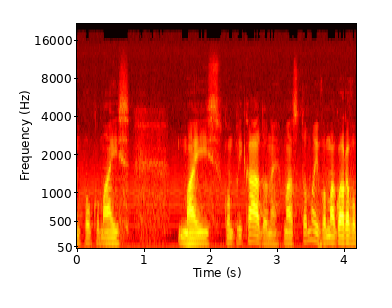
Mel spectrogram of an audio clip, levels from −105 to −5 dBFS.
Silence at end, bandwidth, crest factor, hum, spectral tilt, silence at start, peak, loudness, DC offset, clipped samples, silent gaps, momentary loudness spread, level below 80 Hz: 0 s; 19 kHz; 22 dB; none; -6 dB/octave; 0 s; -10 dBFS; -32 LUFS; under 0.1%; under 0.1%; none; 18 LU; -62 dBFS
